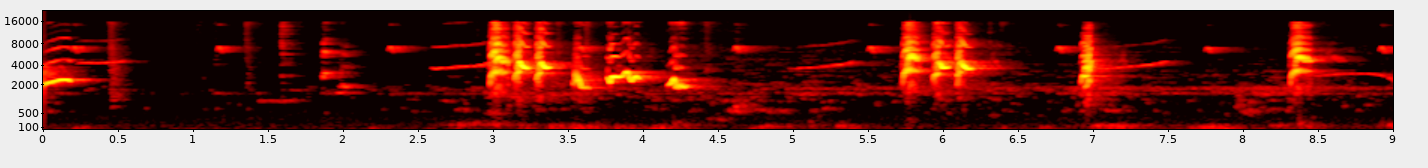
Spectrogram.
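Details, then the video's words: Intense singing from a young forest-caught Oriental magpie-robin: sweet rising and falling whistles between loud clustered bursts of sharp chattering notes, separated by short pauses. "KACER MUDA HUTAN GACOR KONSLET"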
